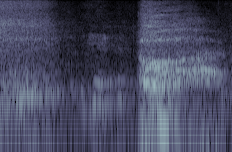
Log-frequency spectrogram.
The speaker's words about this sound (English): Right now, everybody take a deep breath. Let's suck all the air out of the room.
